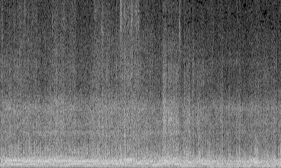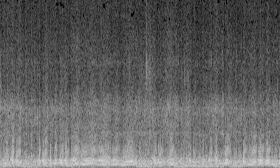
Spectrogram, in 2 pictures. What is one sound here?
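A dirt bike engine roars up close, its pitch rising and falling as the rider works the throttle.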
